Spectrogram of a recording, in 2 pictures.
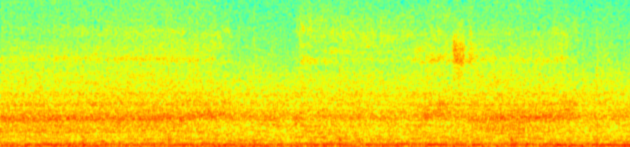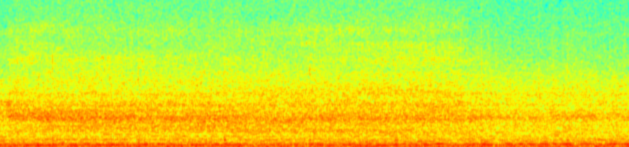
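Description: Black metal recording: distorted electric guitars and drums in a dense, unbroken wall of sound at a steady loud level.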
